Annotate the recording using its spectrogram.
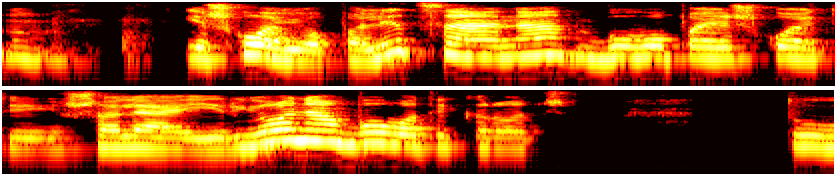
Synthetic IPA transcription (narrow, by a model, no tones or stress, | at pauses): nʊ | iɛʃkoːjɛjoːpolʲɪt̪sɨjɛɐnʲɛbuʋoːpɐiɛʃkoːjt̪ɐɪʃɐlʲæɪɾjoːnʲæbʊʋoːt̪ɐɪkɐɾoːt͡ʃʲʊ̥ | t̪uː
